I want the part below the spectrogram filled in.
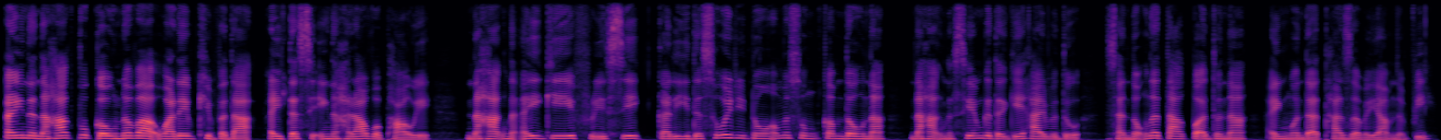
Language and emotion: Manipuri, happy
